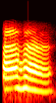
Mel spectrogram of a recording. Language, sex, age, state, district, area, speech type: Bengali, female, 18-30, West Bengal, Uttar Dinajpur, rural, conversation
